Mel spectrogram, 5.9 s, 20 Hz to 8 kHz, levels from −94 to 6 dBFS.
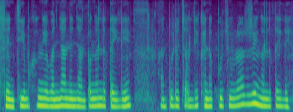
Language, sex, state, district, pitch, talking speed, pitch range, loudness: Wancho, female, Arunachal Pradesh, Longding, 195 Hz, 185 wpm, 190-200 Hz, -15 LUFS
